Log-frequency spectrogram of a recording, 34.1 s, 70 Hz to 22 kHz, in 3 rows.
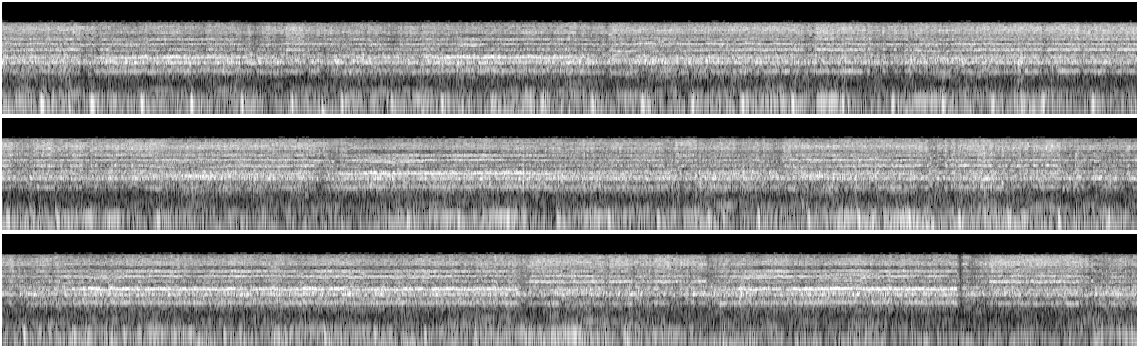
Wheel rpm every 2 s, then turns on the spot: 170, 170, 160, 170, 170, 170, 170, 160, 170, 170, 170, 170, 160, 160, 170, 160, 170.
none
